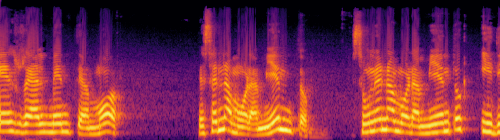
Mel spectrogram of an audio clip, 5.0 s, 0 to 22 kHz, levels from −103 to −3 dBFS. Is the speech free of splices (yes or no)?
yes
